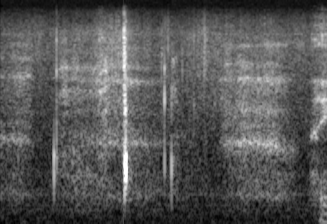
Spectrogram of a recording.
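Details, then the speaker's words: Hiccups in a baby after eating: three or four brief, sharp hiccup sounds at uneven gaps, faint against quiet room noise. "Oh, you got the hiccups. Yeah, he's such a baby."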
